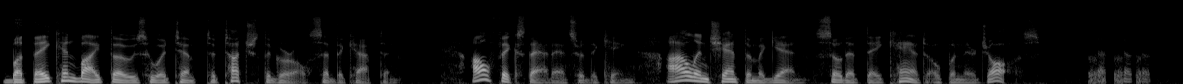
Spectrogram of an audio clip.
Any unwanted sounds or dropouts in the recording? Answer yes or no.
yes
